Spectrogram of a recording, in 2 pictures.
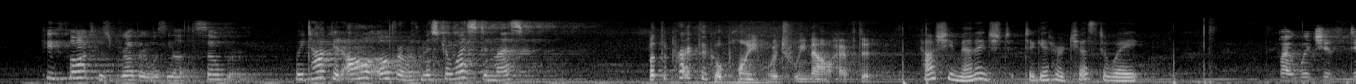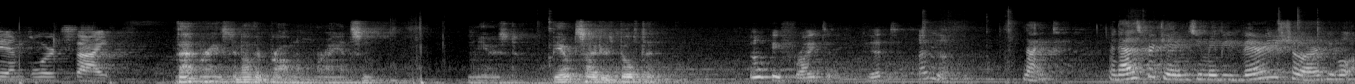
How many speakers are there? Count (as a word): six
